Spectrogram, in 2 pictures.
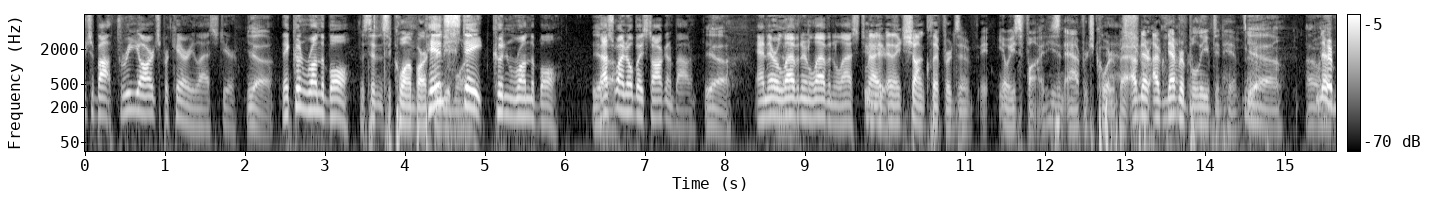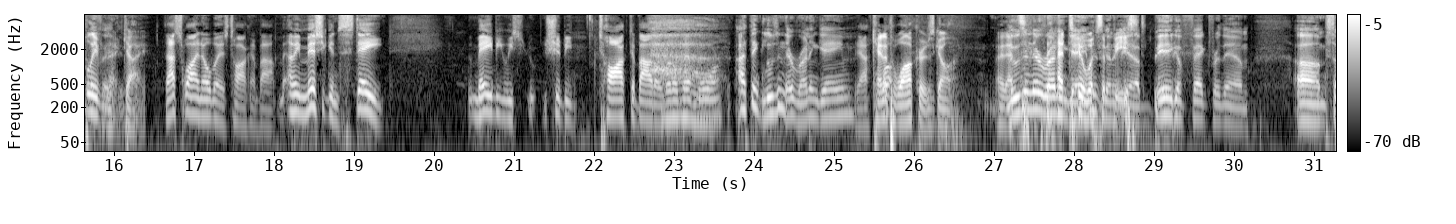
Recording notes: Big Ten Media Day live from Indianapolis. 93.7 The Ticket's coverage of 2022 B1G Media Days at Lucas Oil Stadium in Indianapolis.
